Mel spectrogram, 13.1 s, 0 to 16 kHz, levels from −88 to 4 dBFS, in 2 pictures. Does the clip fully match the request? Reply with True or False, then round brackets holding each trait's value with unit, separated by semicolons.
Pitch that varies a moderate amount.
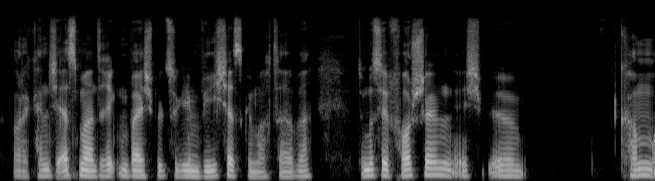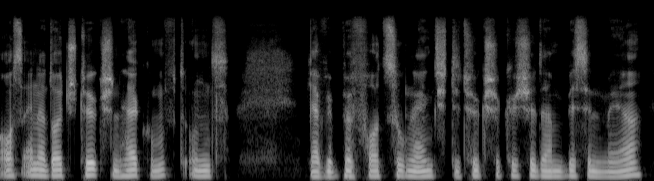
False (1.9 semitones)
